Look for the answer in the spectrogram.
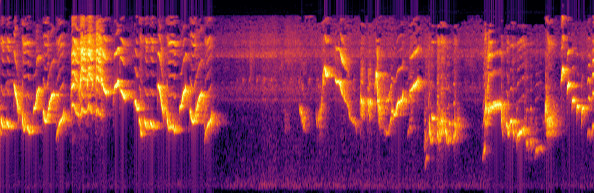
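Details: Energetic night song of a murai batu (white-rumped shama): rapid zigzag whistled phrases and harsh rattling notes in a long run, a quiet gap of about a second, then more sweeping whistles.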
